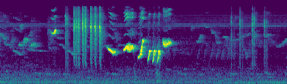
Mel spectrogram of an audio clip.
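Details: Scarlet minivet in full song: a run of sharp clicks gives way to bright whistled phrases, including a quick string of short notes and upslurred whistles, with softer notes trailing off.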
